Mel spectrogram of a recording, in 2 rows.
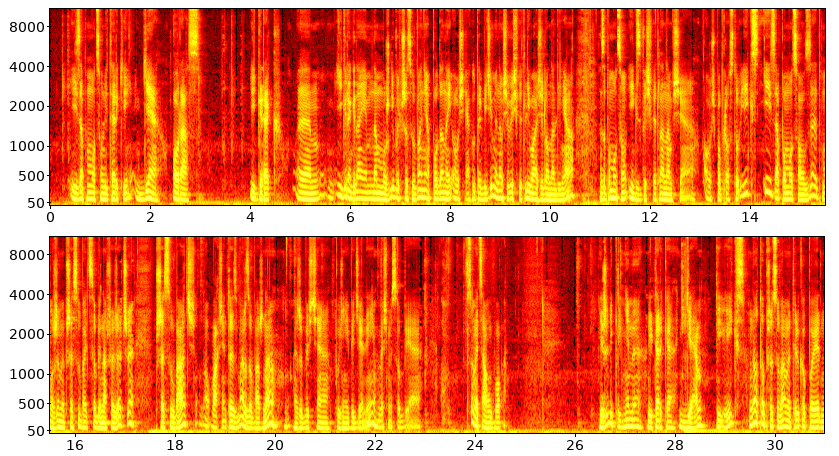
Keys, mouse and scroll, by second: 0.3 g, 18.7 scroll down 4, 19.1 shift+middle click, 19.4 middle click, 20.3 right click, 20.8 middle click, 22.1 right click, 23.0 Tab, 23.3 Tab, 23.5 middle click, 23.7 shift+middle click, 24.0 middle click, 26.2 shift+middle click, 28.2 g.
